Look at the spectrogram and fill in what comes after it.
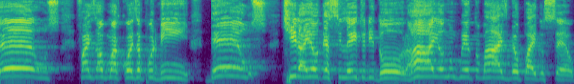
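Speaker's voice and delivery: mock groaning, howling, wailing desperate cries. Speaker acts out a sick person in bed crying out to God, imitating a moaning, wailing plea. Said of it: "gemendo e uivando e gritando".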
